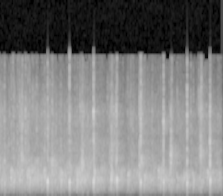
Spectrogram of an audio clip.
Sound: applause

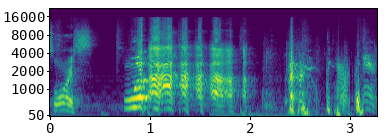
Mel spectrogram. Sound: laughing menacingly

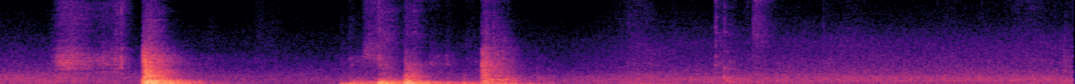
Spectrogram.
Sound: boards thumping together

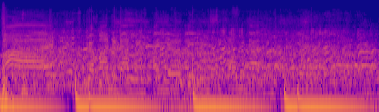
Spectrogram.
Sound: students Laugh in the background; humming Kannada Song; continous laugh in the background

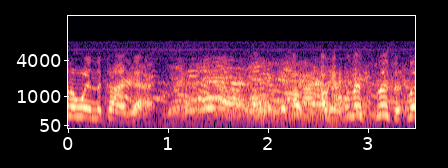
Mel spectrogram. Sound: group chattering

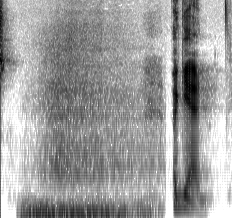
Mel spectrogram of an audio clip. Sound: logo swooshes

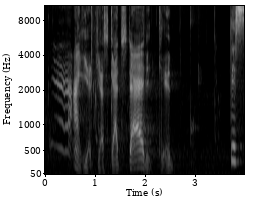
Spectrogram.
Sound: meowing

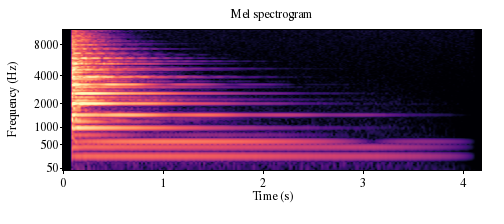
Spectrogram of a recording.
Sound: bell peals

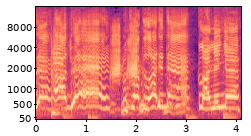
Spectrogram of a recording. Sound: shouting in the back

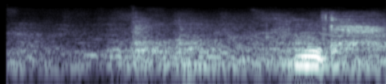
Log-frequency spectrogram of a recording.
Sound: people chattering

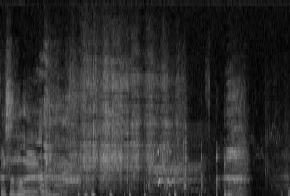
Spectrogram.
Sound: laughs

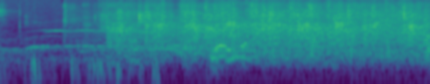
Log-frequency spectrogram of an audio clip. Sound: applause

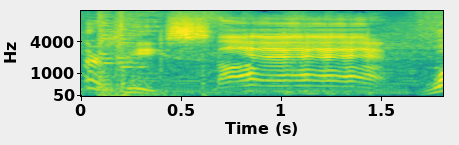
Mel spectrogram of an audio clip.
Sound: baaing

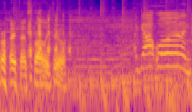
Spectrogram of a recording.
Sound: laughing

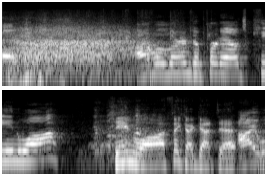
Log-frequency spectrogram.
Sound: laughter

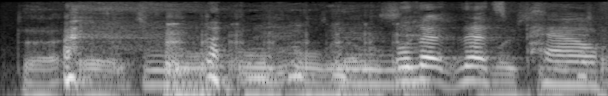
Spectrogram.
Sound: laughter

